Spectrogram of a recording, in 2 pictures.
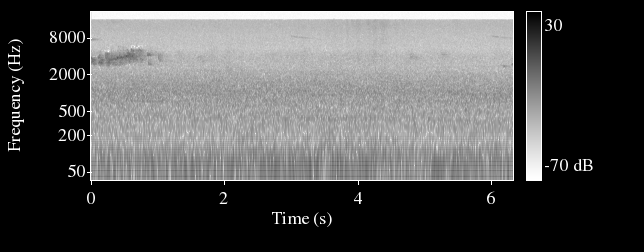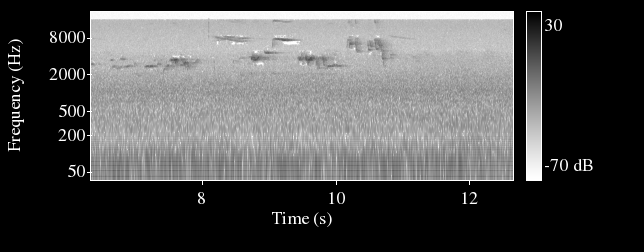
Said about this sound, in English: But at least the birds sound happy this morning.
